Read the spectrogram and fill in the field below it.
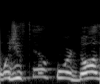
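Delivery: high, mock-innocent asking; innocent question. Asking the failed Marine, high mock innocence. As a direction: feign ignorance to the failed Marine. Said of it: "I'm like".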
